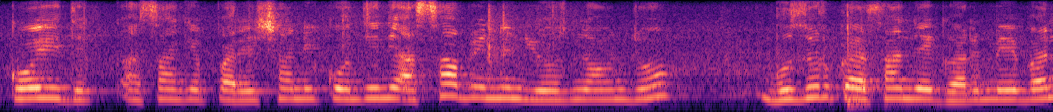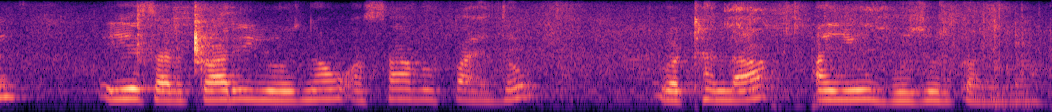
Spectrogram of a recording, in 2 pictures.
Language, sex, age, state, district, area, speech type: Sindhi, female, 45-60, Uttar Pradesh, Lucknow, rural, spontaneous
